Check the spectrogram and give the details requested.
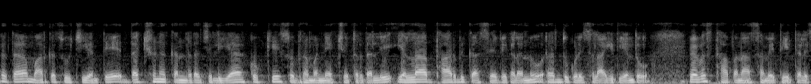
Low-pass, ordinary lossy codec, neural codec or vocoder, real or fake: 7.2 kHz; Opus, 32 kbps; none; real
